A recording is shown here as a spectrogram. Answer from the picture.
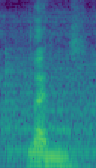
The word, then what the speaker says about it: Lens: How would you pronounce that? – Lens.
